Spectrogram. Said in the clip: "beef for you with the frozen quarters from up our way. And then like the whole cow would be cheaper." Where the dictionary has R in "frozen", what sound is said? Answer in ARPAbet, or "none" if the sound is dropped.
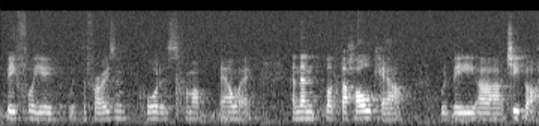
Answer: R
